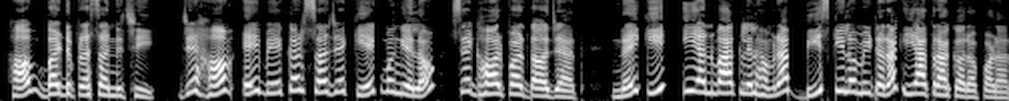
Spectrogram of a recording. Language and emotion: Maithili, happy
